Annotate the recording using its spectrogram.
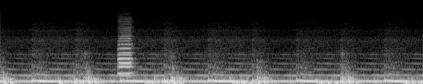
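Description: Electronic synthesizer music: a sequenced low synth note pulses about twice a second under steady higher tones, and a brief bright high-pitched blip sounds about a second in.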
